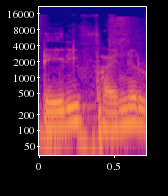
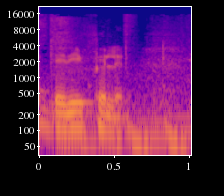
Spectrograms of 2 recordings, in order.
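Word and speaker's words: Deriphyllin: इसे कई लोग डेरी फाइनल बोलते हैं, लेकिन इसका सही प्रोनाउंसिएशन होता है डेरीफिलिन।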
